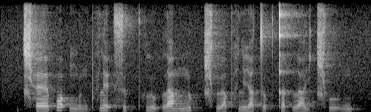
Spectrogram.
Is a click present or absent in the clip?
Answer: absent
